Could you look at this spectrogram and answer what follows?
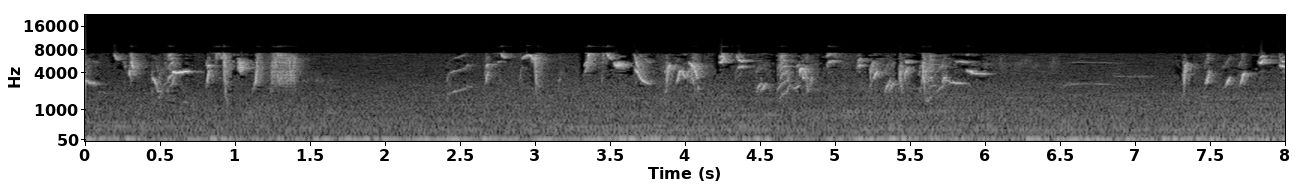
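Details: European goldfinch pouring out twittery, metallic song in uneven bursts, rapid high notes clustered between short gaps, steady faint hum underneath.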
